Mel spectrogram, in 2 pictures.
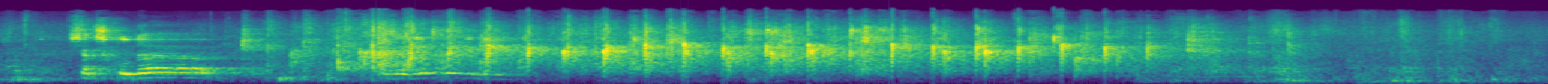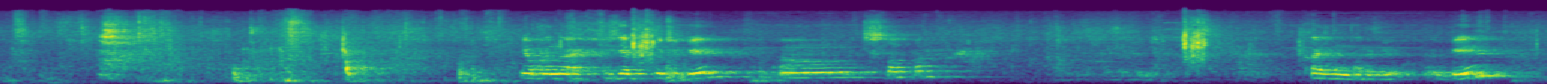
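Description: A man speaks into a microphone over loudspeakers in an echoing hall.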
